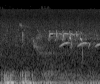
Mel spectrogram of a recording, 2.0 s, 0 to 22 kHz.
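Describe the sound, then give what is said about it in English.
A bird known as 5-3 calls with a quick series of thin, high whistled notes, some rising and some falling, over a soft low rumble, while a wild bird is also nearby; no one speaks. “So that's 5-3 calling right there.”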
